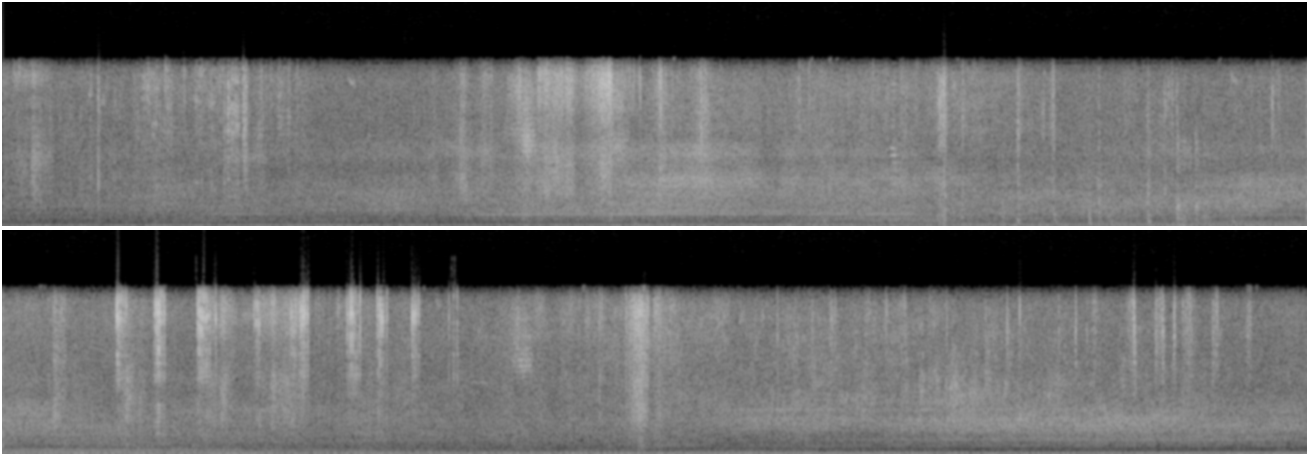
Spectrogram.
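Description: Quiet pebble-beach ambience: a steady hiss of calm sea, with scattered small clicks and crunches from someone moving about on the shingle, clustered about halfway through.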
